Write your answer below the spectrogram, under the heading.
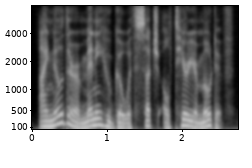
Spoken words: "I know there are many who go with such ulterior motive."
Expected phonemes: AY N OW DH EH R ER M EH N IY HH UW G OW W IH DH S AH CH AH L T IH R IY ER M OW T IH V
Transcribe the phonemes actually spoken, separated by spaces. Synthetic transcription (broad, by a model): AY N OW DH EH R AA M EH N IY HH UW G OW W IH DH S AH CH AH L T IH R IY ER M OW T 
